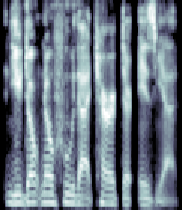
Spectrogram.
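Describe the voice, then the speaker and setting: A man's voice: fairly low pitch, expressive, moderate pace, a little mellow, no room sound, highs cut off. A man speaking as a fantasy author in a casual interview, easygoing and explanatory in his delivery.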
